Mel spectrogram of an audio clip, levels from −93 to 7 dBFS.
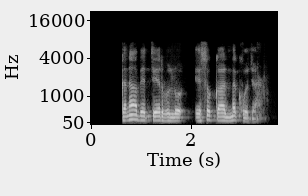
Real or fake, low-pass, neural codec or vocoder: fake; 7.2 kHz; codec, 16 kHz, 2 kbps, X-Codec, HuBERT features, trained on balanced general audio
